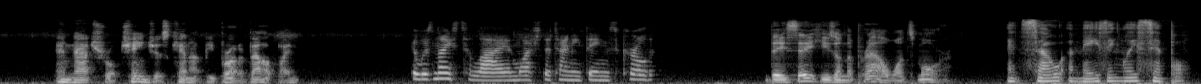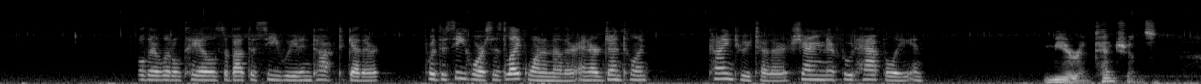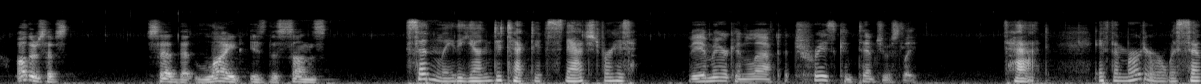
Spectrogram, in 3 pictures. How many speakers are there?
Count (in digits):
4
